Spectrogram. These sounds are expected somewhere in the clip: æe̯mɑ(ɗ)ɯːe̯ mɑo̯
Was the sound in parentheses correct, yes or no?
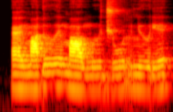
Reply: yes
